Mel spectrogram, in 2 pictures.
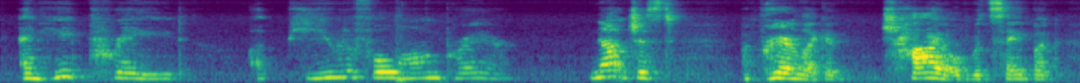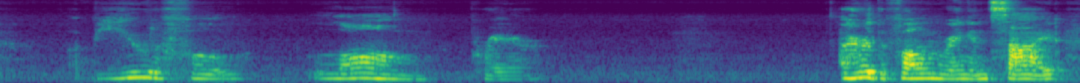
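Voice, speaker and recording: A devout older mother tells her story very slowly and reflectively, played by a woman in a stage read-through. Her voice sits at a mid pitch and sometimes sinks into a soft whisper. It is a measured, heartfelt dramatic monologue. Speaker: actor reading a monologue.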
